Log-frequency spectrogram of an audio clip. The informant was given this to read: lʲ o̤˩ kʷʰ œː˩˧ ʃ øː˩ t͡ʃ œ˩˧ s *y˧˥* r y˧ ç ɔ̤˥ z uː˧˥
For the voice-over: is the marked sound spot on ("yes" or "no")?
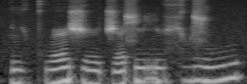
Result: no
